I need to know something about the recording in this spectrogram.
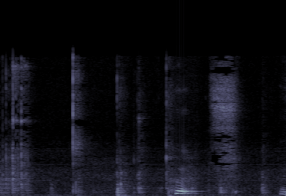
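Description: A few faint small clicks, then a short mumbled vocal sound from a child a little after halfway.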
